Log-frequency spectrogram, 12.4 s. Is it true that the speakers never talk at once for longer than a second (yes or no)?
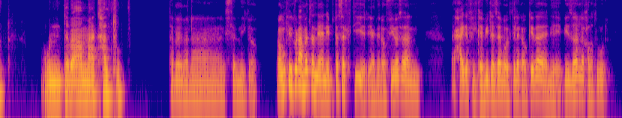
yes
